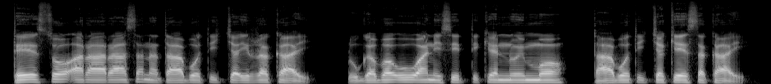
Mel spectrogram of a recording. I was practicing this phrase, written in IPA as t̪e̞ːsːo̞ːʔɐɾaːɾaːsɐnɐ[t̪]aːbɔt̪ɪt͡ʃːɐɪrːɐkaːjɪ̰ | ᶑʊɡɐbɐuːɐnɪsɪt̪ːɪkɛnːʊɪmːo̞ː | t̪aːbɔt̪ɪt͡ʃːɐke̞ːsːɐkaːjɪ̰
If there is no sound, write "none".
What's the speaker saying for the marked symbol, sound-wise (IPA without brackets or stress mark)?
t̪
